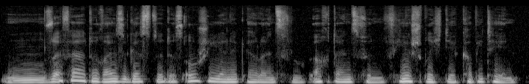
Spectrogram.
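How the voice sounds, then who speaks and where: A man's voice: medium pitch, moderate pace, background noise, natural voice. A man doing a mock-solemn airline captain. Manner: formal, mock-solemn announcement tone. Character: male airline captain making a calm cabin announcement.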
